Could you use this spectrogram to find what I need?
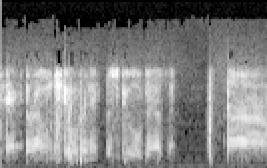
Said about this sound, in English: Go ahead and turn the radio off.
